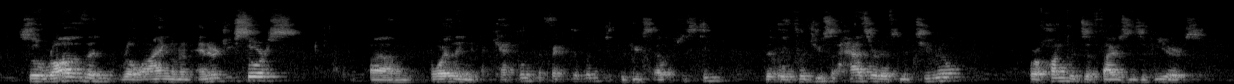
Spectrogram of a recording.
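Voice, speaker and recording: At a moderate pace, a man with a fairly high voice uses lively intonation and big swings in loudness, with audible room echo. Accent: Scottish. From Scotland. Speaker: nuclear energy expert. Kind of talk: lecture. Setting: lecture hall with audience. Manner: pausing for consecutive interpretation.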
